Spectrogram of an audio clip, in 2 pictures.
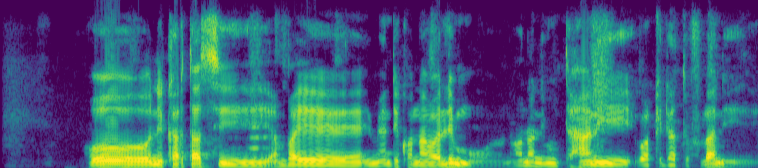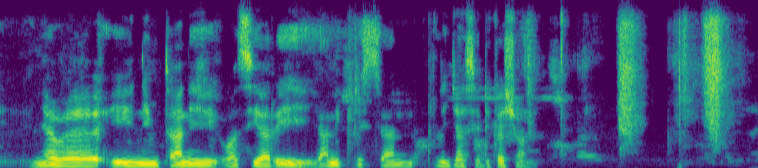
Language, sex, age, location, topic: Swahili, male, 36-49, Wajir, education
